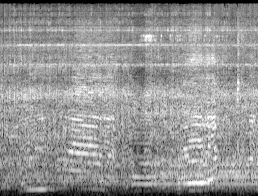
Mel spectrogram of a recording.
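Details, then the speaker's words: Older fuel pump run with an amp probe on the positive lead: a steady low electric whine with a rough, uneven buzz; it sounds kind of bad and worn but its current pattern is not too bad. "right it sounds kind of bad and the more i've run it just to take some screenshots of it it's still not too bad"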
